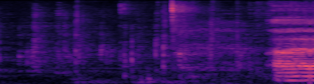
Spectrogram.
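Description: A few faint, scattered clicks and small rustles between sentences, with a brief soft hiss a little past the middle.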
